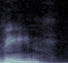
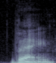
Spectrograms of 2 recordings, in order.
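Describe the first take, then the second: First: The vowel sounds like 'ee'. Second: The vowel sounds like 'ay'. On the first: The speaker calls it wrong. "You don't say veen" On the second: The speaker calls it right. "how do you pronounce V E I N? Vein"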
